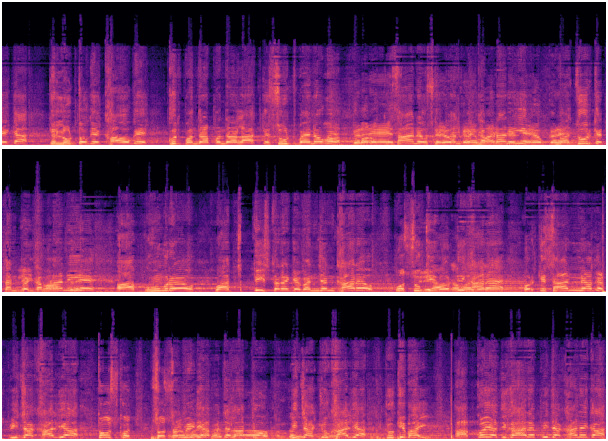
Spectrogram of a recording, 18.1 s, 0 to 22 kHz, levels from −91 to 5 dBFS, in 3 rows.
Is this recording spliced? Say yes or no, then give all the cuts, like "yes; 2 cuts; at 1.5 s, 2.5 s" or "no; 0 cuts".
no; 0 cuts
